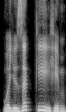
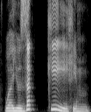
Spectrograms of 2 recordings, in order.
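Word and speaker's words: ويزكيهم: Nah, iya di ayat 129 tasdid itu kan artinya menyambar artinya kuat ditekan membacanya. Tadi kakak tidak ditekan membacanya. Tadi kakak baca gini. Wauzakkihim. Harusnya wauzakkihim. Disambar ditekan. Ya.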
